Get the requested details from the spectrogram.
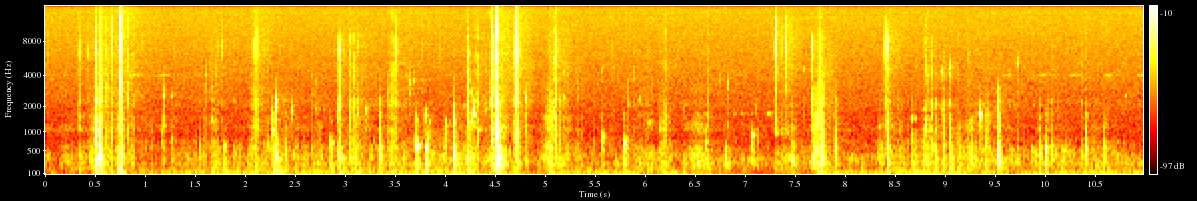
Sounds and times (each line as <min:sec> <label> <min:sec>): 0:00.0 plastic bottles in half frozen river 0:10.9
